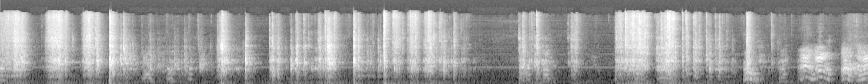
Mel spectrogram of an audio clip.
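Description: A tin can scraping and clattering over stone paving slabs as a standard schnauzer pushes it along, in irregular bursts with sharp knocks and a short quiet spell about two-thirds of the way through.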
